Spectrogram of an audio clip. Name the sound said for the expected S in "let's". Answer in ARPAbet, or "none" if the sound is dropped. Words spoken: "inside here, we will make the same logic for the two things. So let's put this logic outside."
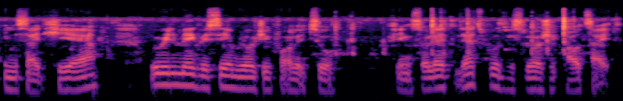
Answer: S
